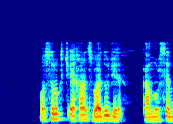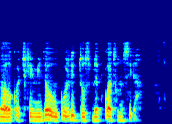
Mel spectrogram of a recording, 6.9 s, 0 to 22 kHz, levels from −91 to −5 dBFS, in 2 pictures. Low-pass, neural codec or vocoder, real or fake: 5.4 kHz; none; real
